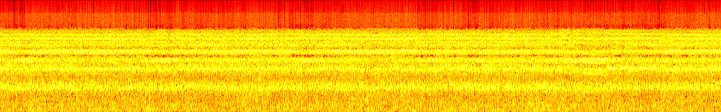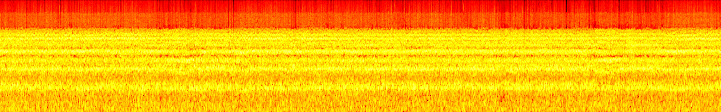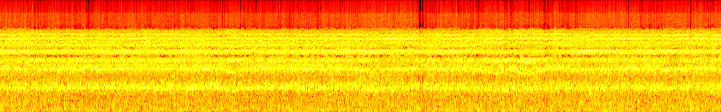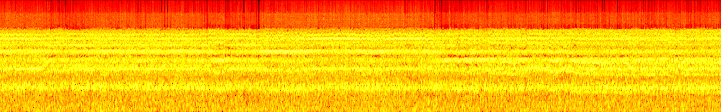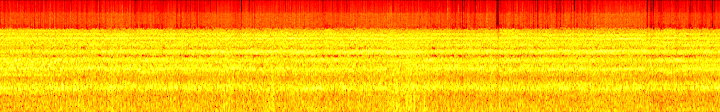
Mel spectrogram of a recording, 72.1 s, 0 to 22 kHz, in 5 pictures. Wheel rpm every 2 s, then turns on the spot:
230, 230, 230, 230, 230, 220, 230, 230, 220, 230, 230, 230, 230, 230, 230, 230, 230, 230, 230, 220, 230, 230, 230, 230, 220, 230, 210, 220, 210, 220, 230, 230, 220, 230, 230, 220.
none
